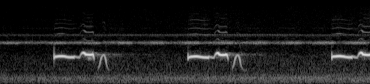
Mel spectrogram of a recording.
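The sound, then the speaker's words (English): A common poorwill sings its repeated two-part whistle three times at a steady pace, clear and fairly loud over a soft background hiss and a faint steady high tone. “The poor wills that stay through the cold come out of their torpor as the temperature rises.”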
